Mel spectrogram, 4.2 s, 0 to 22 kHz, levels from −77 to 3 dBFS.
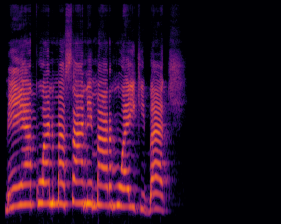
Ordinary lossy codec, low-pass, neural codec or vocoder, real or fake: none; none; vocoder, 44.1 kHz, 128 mel bands, Pupu-Vocoder; fake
